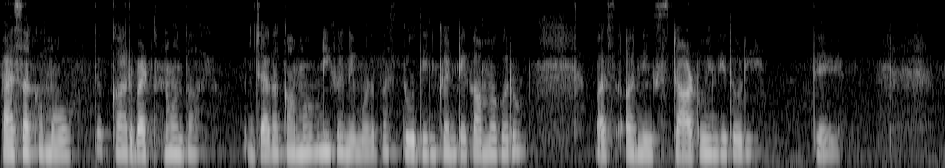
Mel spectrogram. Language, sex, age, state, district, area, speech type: Dogri, female, 18-30, Jammu and Kashmir, Kathua, rural, spontaneous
